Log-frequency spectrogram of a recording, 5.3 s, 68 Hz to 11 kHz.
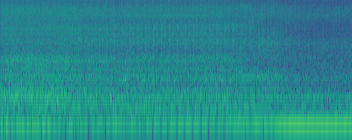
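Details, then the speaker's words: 1956 Ford F100 started after about 8 years in storage, choke pushed in: steady low rumbling idle, slightly uneven but holding with no knocks; it smoked and later died, probably out of gas. "dude it's running look at this garage bro"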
